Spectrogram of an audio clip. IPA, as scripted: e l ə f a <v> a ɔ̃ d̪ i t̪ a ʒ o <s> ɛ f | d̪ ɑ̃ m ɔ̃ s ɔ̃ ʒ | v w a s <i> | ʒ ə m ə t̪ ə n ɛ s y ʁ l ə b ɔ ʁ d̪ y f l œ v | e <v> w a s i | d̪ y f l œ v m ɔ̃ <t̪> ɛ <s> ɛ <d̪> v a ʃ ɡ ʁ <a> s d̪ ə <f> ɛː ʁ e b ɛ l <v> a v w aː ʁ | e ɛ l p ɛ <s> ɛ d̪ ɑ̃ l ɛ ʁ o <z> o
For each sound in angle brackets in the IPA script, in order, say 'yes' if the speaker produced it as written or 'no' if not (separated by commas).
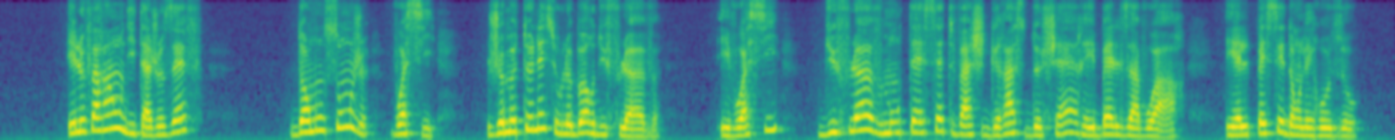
no, no, yes, yes, yes, yes, no, yes, no, no, yes, yes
